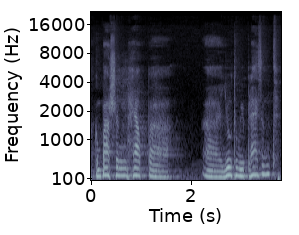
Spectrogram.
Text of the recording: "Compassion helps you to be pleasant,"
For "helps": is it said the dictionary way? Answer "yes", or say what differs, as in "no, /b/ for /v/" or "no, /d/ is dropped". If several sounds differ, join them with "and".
no, /s/ is dropped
